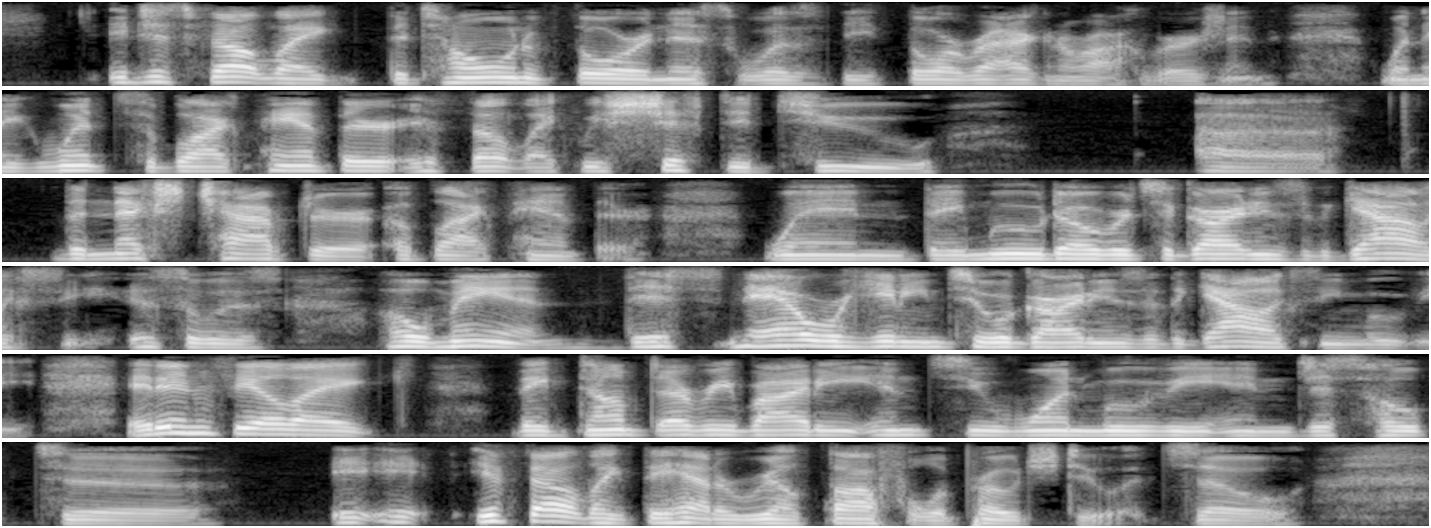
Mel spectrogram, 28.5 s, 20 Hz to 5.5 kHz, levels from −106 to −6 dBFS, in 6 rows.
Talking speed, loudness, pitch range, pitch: 180 wpm, -19 LUFS, 120-145 Hz, 130 Hz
